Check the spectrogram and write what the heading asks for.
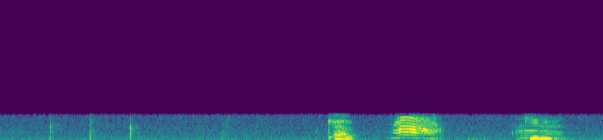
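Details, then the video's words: Chai, a female pet cat, giving her groggy evening or morning meows: a few soft clicks first, then three harmonic, arching meows about a second apart, the middle one longest and wavering. "Chai's Funny Noises"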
